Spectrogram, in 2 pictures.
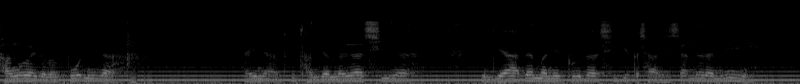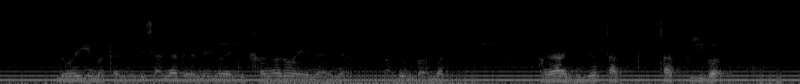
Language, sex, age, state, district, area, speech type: Manipuri, male, 60+, Manipur, Imphal East, urban, spontaneous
